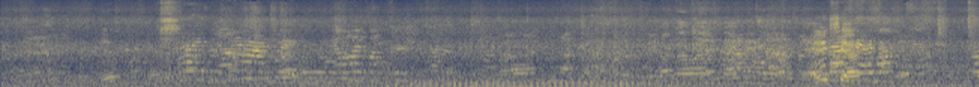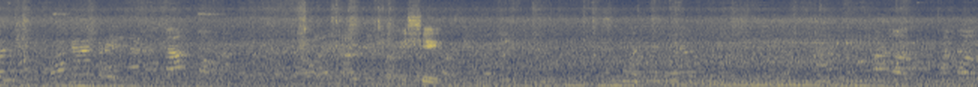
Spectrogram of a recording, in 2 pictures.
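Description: A middle-aged woman talks nearby.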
